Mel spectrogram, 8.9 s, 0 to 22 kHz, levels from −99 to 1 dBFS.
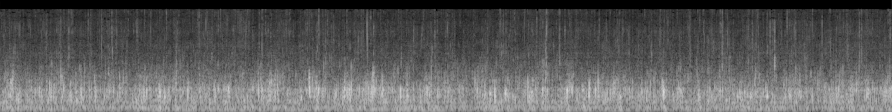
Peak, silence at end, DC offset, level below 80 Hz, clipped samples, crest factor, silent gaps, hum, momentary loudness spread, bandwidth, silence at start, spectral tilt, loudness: -4 dBFS; 0 s; under 0.1%; -42 dBFS; under 0.1%; 24 dB; none; none; 4 LU; 16.5 kHz; 0 s; -6.5 dB/octave; -27 LUFS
